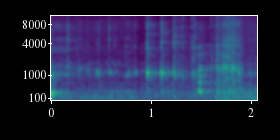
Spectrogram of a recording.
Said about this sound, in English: And wanting to know if I can make more videos and eat more of these cookies and that they'll even pay me to send them these. Because they want to hear that crunching sound? This sound?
